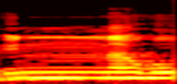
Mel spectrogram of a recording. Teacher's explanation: নুনের উপরে তাসদীদ গুণা ওয়াজিব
